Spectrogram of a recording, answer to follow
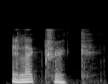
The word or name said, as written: electric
